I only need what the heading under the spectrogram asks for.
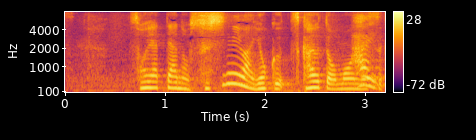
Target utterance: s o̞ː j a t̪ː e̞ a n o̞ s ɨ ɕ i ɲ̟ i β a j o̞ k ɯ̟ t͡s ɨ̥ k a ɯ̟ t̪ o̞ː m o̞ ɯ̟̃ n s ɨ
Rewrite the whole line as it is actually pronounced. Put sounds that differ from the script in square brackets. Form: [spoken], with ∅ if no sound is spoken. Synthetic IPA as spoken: s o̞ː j a t̪ː e̞ a n o̞ s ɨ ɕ i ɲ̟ i β a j o̞ k ɯ̟ t͡s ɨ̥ k a ɯ̟ t̪ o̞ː m o̞ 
